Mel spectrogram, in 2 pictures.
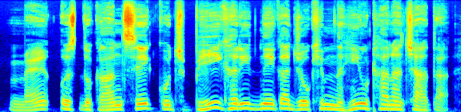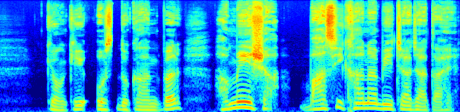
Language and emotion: Hindi, fearful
